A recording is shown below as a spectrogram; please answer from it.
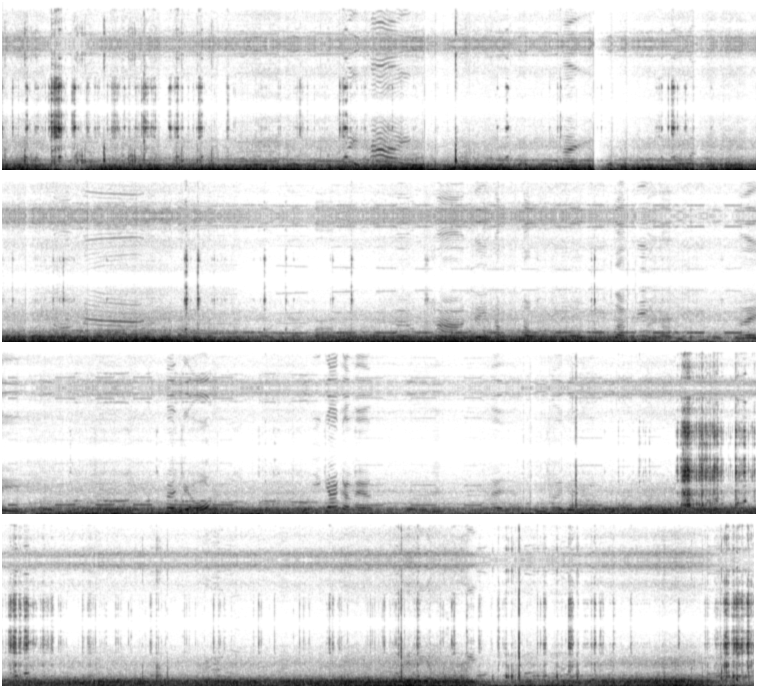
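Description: Wind rushing over and buffeting the camera microphone in paragliding flight: a steady, heavy rumble that dips a little in the middle.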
